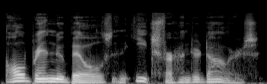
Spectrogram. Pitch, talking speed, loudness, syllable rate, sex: 110 Hz, 225 wpm, -17 LUFS, 4.7 syllables/s, male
